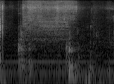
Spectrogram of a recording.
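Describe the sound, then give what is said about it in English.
Tap water runs into a sink for hand washing: a steady, bright rush of water that swells, holds for about a second, then drops back to a softer trickle. “I'm gonna wash my hands.”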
